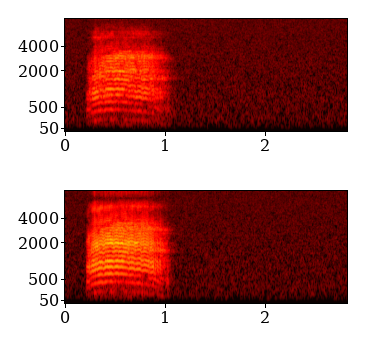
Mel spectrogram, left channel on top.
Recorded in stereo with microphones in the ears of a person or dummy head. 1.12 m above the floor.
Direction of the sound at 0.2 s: 55° right (ahead or behind).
